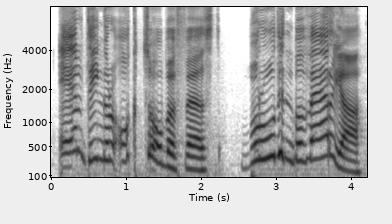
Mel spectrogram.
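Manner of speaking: high, slow hammed-up German accent; over-the-top German beer ad voice. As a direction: belt the brand like a Bavarian pitchman. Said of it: "why are you putting on your lederhosen?".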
